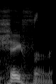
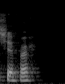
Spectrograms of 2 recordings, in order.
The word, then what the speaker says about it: Schiffer: It's Schaefer, right? – No, it's Schiffer.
